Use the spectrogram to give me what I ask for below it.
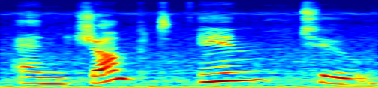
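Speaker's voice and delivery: slow and soft; slow soft ending as the father jumps in; drawn-out ending. A narrator's reading. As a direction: stretch the line out. Slow read-aloud climax.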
